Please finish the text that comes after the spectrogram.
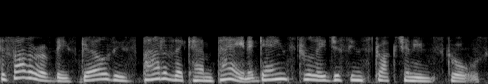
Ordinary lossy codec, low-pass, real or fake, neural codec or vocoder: Opus, 24 kbps; 3.6 kHz; fake; codec, 16 kHz, 8 kbps, FreqCodec, smaller model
